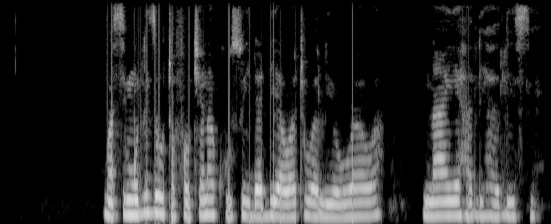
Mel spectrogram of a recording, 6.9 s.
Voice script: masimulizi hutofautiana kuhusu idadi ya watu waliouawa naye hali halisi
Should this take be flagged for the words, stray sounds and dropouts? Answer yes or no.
no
